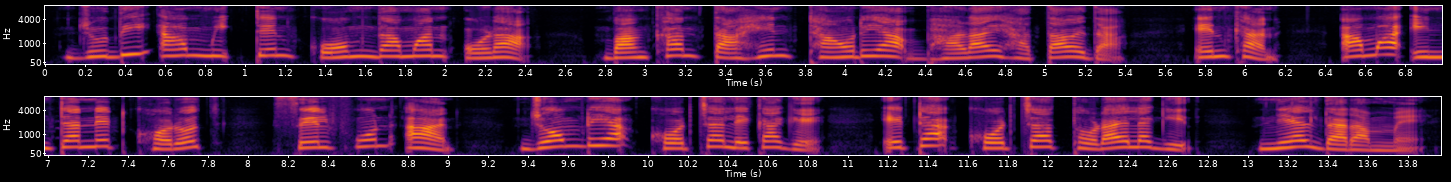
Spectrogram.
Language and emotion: Santali, neutral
